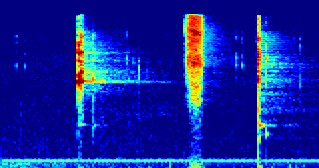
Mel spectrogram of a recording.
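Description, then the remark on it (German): A glass bottle of water is pried open with a bottle opener: a metallic clink, a short breathy hiss of escaping gas, then a sharp tick of the cap, with no talking. “ich habe noch kein Wasser aufgemacht, warte.”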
